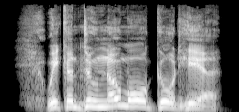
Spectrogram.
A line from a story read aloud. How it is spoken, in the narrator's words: shouted Justinian against the relentless firecracker snap of bolts exploding on the wall exterior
